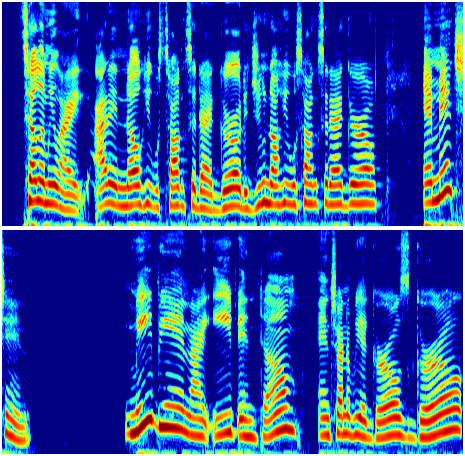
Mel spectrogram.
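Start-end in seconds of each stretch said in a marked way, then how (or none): none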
